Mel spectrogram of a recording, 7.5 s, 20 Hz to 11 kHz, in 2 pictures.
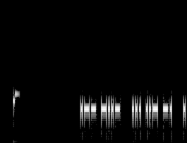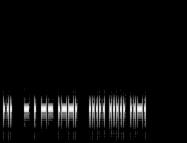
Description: Morse code, heard as a keyed tone, about 34 wpm, 700 Hz. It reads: WX SUN ES TEMP 55F
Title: K1USN SST QSO Practice 35wpm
